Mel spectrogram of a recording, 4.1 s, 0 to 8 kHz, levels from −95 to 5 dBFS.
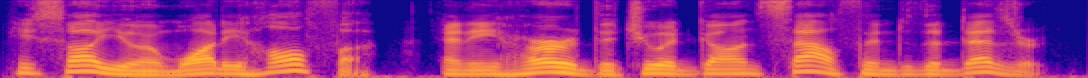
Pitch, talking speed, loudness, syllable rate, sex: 120 Hz, 250 wpm, -16 LUFS, 5.8 syllables/s, male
